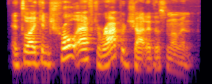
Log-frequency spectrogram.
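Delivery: ordinary delivery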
